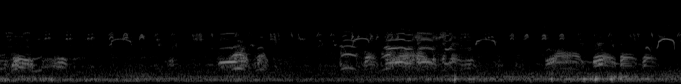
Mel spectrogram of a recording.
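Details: Common terns (Sterna h. hirundo) at Doel, Belgium, in July 2021: harsh, grating, down-slurred calls overlapping in a busy colony chorus, with a steady low rumble underneath.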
